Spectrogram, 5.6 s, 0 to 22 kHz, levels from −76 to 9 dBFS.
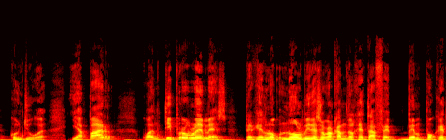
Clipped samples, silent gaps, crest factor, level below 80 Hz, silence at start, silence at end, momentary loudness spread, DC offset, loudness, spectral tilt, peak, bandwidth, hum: under 0.1%; none; 16 dB; -42 dBFS; 0 s; 0 s; 11 LU; under 0.1%; -16 LUFS; -6 dB/octave; 0 dBFS; 15.5 kHz; none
